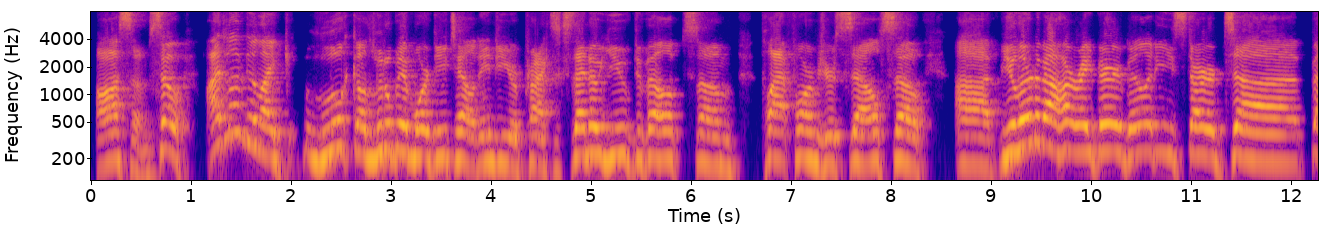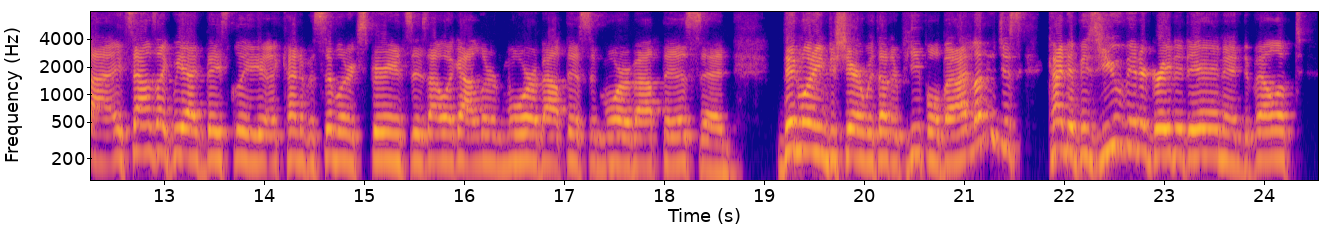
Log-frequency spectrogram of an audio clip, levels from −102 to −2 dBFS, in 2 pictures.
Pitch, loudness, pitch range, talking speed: 200 Hz, -25 LUFS, 180-220 Hz, 200 wpm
